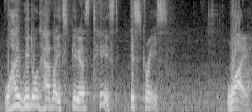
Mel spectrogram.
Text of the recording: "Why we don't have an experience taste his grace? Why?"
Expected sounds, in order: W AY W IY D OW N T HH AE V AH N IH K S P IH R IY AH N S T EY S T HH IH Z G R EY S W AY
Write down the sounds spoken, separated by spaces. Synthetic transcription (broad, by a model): W AY W IY D OW N T HH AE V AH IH K S P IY R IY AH N S T EY S T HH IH S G R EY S W AY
